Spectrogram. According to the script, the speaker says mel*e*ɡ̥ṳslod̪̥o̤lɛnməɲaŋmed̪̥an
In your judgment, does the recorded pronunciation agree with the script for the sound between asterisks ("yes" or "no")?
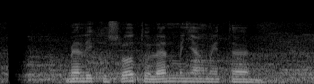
no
